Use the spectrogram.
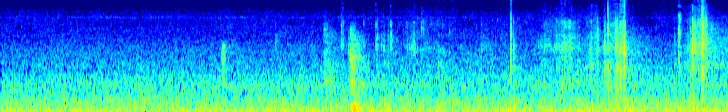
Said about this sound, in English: I will put some paper together and chalk that shit down.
